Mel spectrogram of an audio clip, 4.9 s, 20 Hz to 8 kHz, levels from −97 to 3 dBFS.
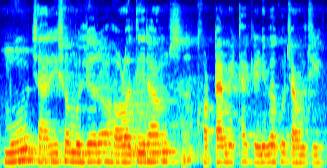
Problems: background sounds at intervals, background conversations at intervals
